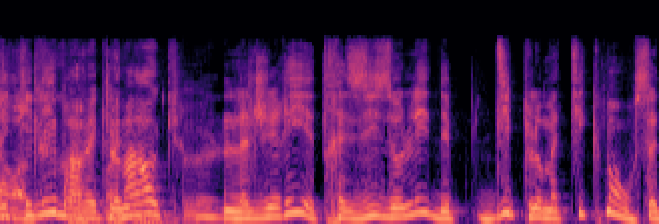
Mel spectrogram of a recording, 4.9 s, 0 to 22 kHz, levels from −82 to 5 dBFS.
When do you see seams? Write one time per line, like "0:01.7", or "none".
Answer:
0:01.4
